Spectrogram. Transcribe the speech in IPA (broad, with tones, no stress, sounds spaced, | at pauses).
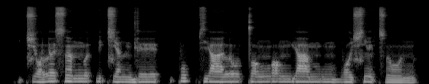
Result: t͡ɕ ɔ˨˩ l ə˥˧ s ã˦ n̪ o˦ t̚ ə˥˧ t͡ɕ a˧ n ɡ e˧ | p o˦ p̚ s j a˧ l o˧ t̪ ɔ˧ ŋ ɔ˦ ŋ j a˦ m u˧ m b ɔ˧ ɕ ẽ˥˧ t͡s ɔ̃˨˩ n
